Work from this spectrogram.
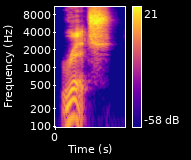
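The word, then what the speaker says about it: リッチ: it with katakana and if it's spelled with katakana then it's pronounced rich right and so they're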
